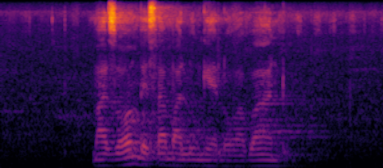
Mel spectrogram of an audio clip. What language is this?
South Ndebele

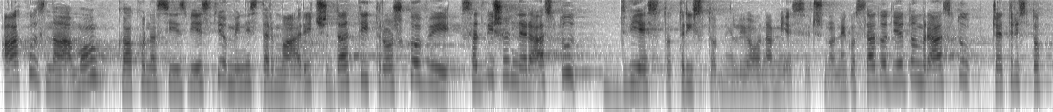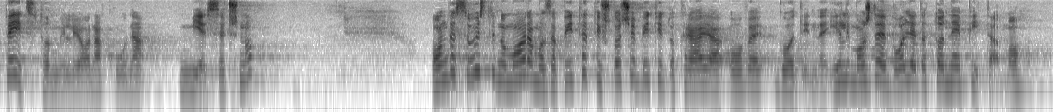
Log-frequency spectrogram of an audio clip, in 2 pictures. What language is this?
Croatian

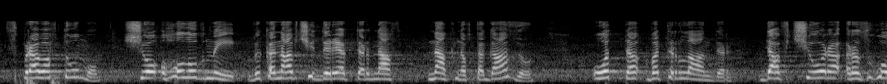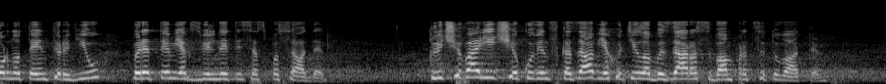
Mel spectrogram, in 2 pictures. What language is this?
Ukrainian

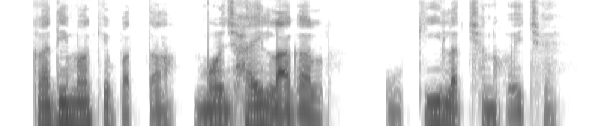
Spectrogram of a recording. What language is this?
Maithili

